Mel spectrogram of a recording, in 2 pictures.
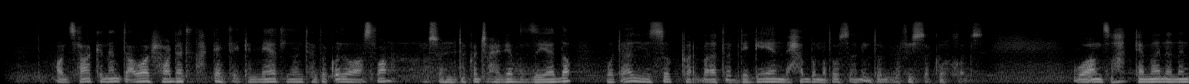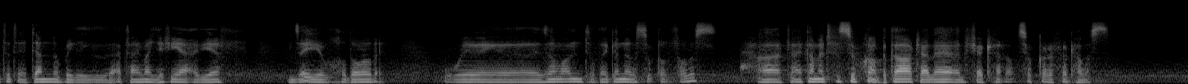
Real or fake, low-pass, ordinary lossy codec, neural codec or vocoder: fake; none; none; codec, 16 kHz, 0.5 kbps, FunCodec, trained on Chinese and English, 25 frames a second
